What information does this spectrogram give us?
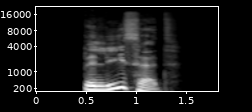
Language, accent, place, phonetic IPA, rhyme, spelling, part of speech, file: German, Germany, Berlin, [bəˈliːsət], -iːsət, beließet, verb, De-beließet.ogg
- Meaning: second-person plural subjunctive II of belassen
